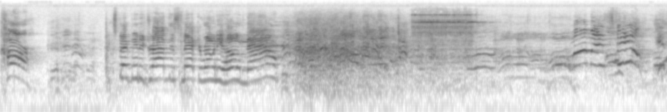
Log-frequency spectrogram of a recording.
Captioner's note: laughter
